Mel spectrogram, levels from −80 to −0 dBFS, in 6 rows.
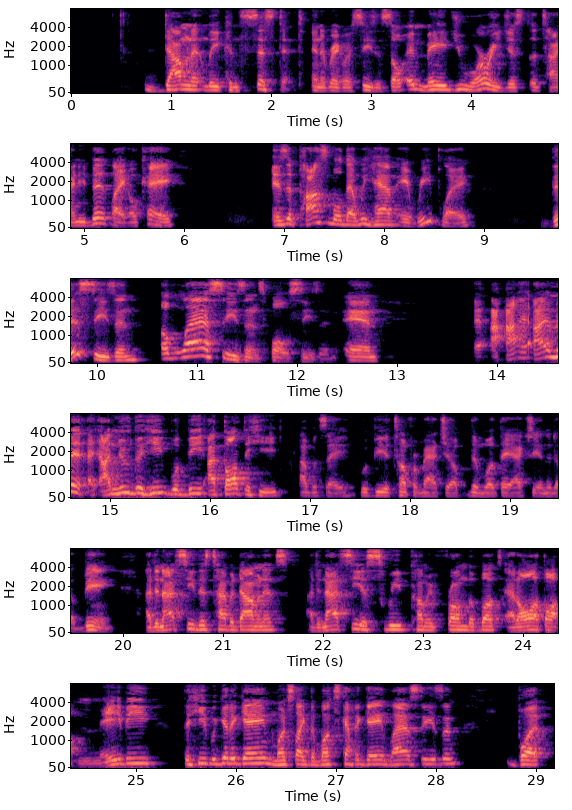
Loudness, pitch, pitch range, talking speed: -21 LUFS, 140 Hz, 120-160 Hz, 205 wpm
